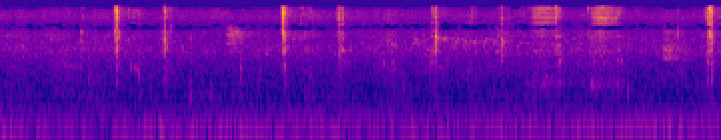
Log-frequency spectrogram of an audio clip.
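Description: Close-up chewing of raw honeycomb, with scattered sharp mouth clicks every half second to a second over a steady low hum.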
